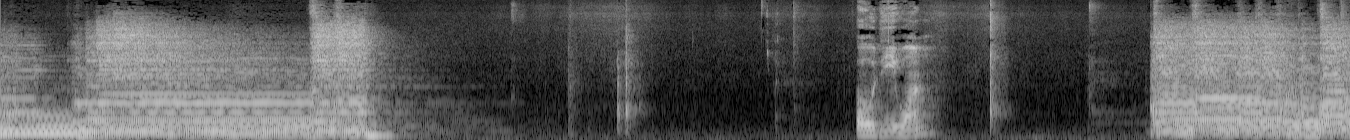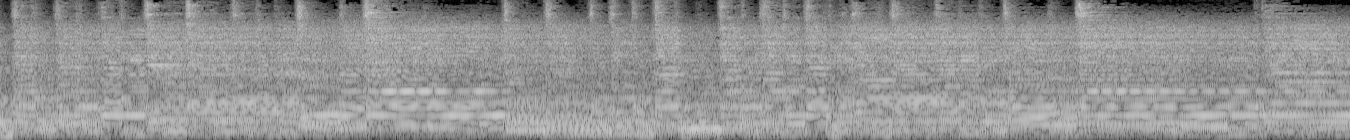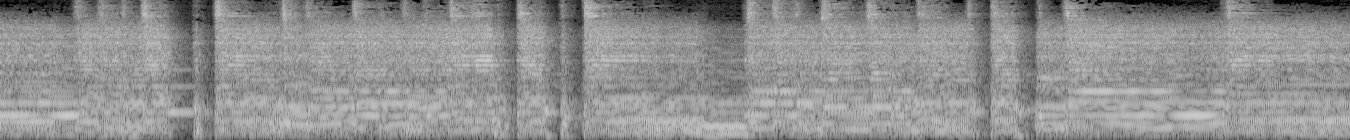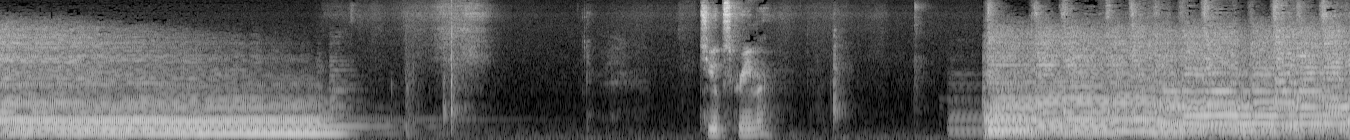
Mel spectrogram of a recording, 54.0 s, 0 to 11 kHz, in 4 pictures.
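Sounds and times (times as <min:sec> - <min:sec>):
overdriven electric guitar riffs: 0:00.0 - 0:05.0, 0:11.4 - 0:44.6, 0:50.0 - 0:54.0.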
